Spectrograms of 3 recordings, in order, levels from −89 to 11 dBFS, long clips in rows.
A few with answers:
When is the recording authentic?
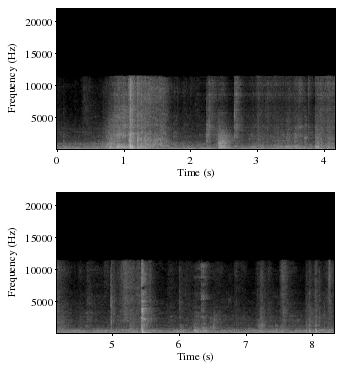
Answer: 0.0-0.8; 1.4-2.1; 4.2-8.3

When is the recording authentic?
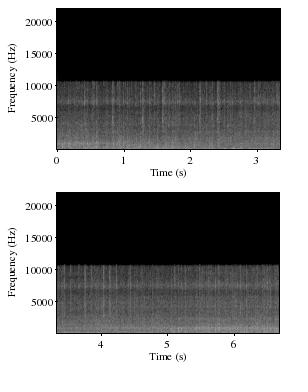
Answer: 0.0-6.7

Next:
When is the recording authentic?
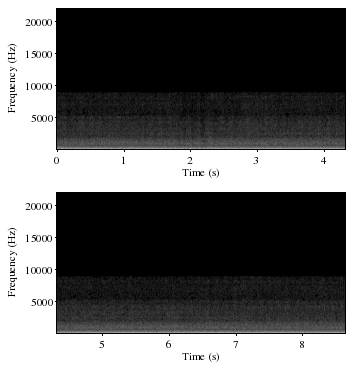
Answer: 0.0-1.8; 2.4-8.6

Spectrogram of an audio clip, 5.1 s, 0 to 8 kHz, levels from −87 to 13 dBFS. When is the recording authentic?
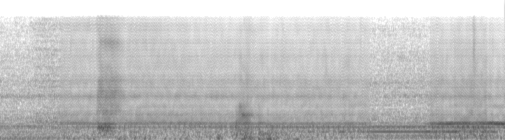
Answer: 0.0-0.6; 3.7-4.3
